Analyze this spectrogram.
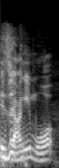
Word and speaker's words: Zhang Yimou: Zhang Yimou. That's how you pronounce it. All right. He speaks Chinese. Okay. I'm gonna take his word for it. It's hard to argue with. Now in English. Johnny Moore. Yeah, that's more like it, man.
